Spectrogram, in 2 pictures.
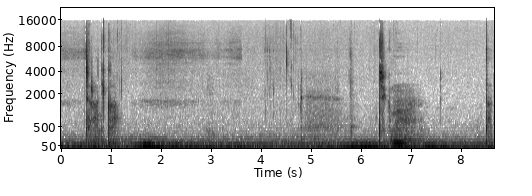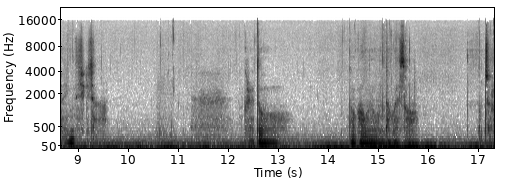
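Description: Fingers tap and rustle close to the microphone.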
